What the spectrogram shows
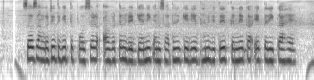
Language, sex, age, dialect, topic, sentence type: Hindi, female, 18-24, Awadhi Bundeli, banking, statement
